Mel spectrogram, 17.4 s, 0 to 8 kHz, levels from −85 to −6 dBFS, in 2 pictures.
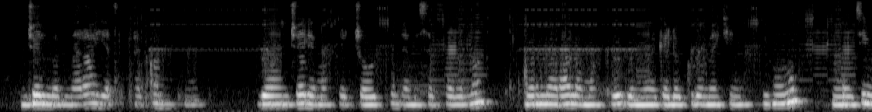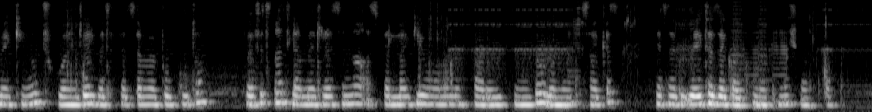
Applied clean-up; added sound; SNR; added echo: neural separator model SepFormer DNS4.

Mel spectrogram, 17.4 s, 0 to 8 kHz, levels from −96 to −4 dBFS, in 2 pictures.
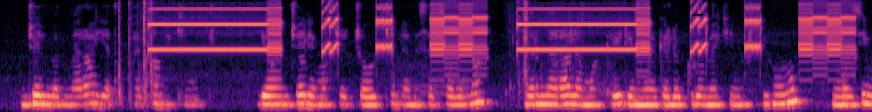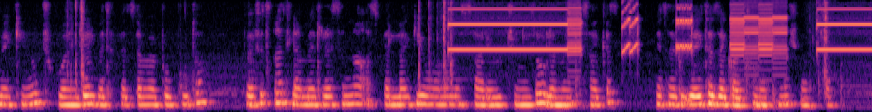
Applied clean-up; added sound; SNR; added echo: none; Car; 4 dB; reverberation time 0.3 s.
